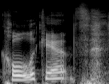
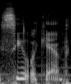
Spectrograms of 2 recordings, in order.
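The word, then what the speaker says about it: coelacanth: Um, see, I always when I didn't hear this word pronounced, I always pronounced it colacanth. Did anyone Surely I'm not the only one, right? A lot of people probably did that. Uh, colacanth. Um, there we go. But it's actually celacanth, guys.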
